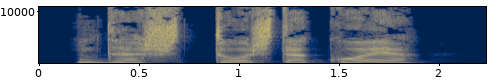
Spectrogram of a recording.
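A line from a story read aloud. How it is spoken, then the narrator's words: Wail. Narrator (Russian): взвыла Флафанора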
